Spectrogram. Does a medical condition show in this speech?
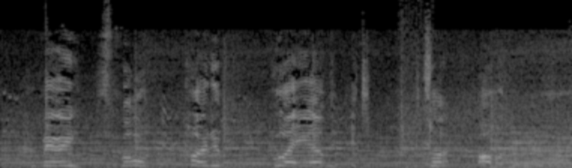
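Yes: cerebral palsy; 3 months premature, 3 pounds 3 ounces, heartbeat fell to 1 beat per minute, age 24.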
